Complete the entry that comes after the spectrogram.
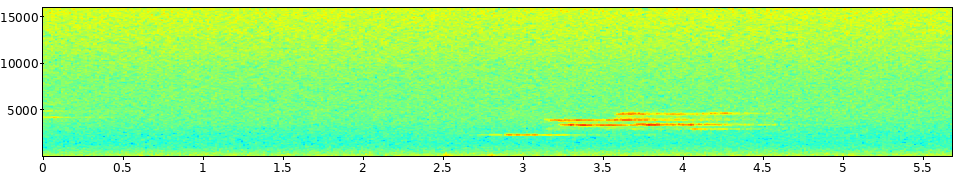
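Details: Hermit Thrush in Allegheny National Forest, Pennsylvania, 6 June 2023, after sundown: a single phrase, a clear held whistle then a higher, fluty, shimmering flourish, half-buried in steady rushing background noise.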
